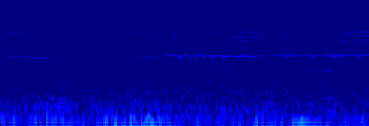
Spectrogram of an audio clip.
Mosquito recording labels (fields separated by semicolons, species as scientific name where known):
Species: Anopheles maculatus; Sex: female; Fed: blood-fed; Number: one; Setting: cup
